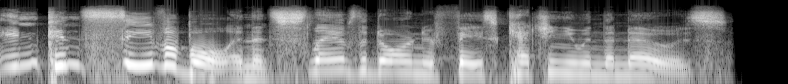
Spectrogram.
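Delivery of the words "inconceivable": put-on screaming man voice, higher and louder. Voicing a man who slams a door on a player: screaming as Wallace Shawn. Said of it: "he screams".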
